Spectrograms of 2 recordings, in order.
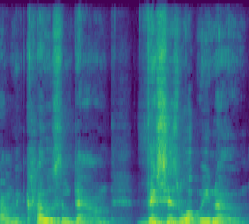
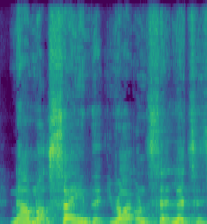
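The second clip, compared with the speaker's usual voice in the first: normal talking voice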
